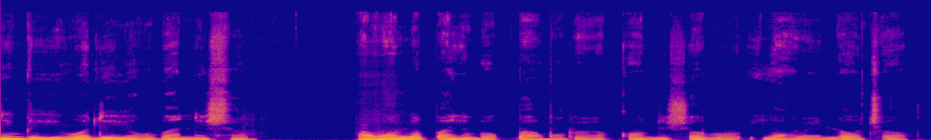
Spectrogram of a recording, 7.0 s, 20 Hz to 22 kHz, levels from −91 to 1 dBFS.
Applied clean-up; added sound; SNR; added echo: neural mask model DeepFilterNet 3.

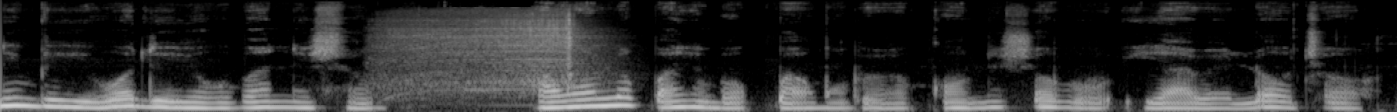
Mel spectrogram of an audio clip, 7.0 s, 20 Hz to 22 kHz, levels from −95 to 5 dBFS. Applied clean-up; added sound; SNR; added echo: none; Drill; 13 dB; none.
